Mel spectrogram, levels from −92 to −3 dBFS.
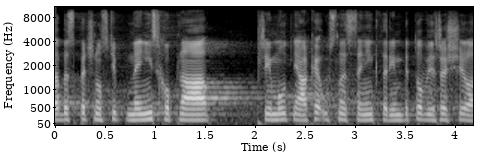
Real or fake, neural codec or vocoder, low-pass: real; none; 9.9 kHz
